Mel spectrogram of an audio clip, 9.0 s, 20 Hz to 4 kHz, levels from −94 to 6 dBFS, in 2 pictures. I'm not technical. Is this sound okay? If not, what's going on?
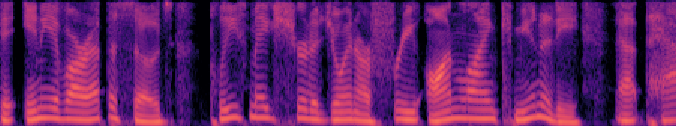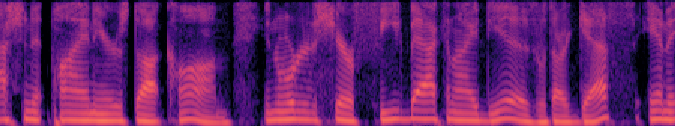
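No, not entirely. Between 5.96 and 6.42 seconds, just before the words "to share", there is repeated packet loss, which gives a robotic sound. Bits of the call arrived late or not at all, five times in under half a second. Each time, the receiving end covered the hole by stretching out the sound it had just played. The gaps are tiny, the longest about 28 milliseconds. Because they come so close together, the speech turns choppy and machine-like there.

Right after "to share" come two short concealed packet losses, at 7.14 to 7.18 seconds and 7.20 to 7.25 seconds. Each time, about 20 milliseconds of sound went missing. The receiver filled each hole with a guessed continuation and then blended back into the real speech. You hear this as a quick smear or wobble, twice in a row. A very short sound may be lost in the patch.

The whole call also sounds narrow, like an old phone line. 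That is because it went through a phone-style codec that keeps nothing above 4 kHz.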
